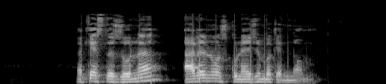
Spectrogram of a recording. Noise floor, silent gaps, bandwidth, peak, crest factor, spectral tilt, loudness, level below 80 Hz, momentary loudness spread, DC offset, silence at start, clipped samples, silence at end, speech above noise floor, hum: -71 dBFS; none; 11.5 kHz; -2 dBFS; 18 dB; -5 dB/octave; -18 LUFS; -52 dBFS; 15 LU; under 0.1%; 0.75 s; under 0.1%; 0.75 s; 53 dB; none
